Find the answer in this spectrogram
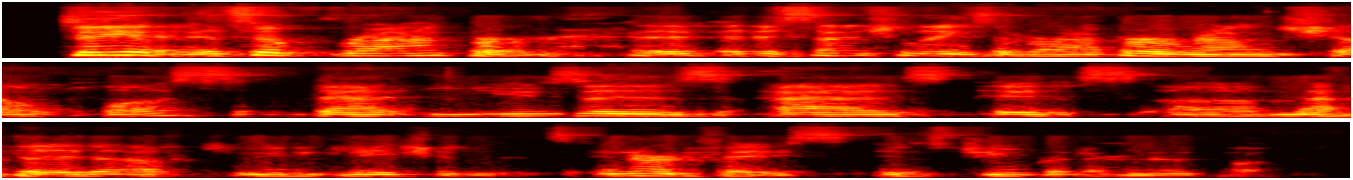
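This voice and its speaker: A man speaks loudly with an American accent at a moderate pace, his pitch fairly high. His intonation is lively, with hardly any pauses. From USA. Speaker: software developer, conference speaker. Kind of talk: tech talk. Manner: loud, projecting.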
